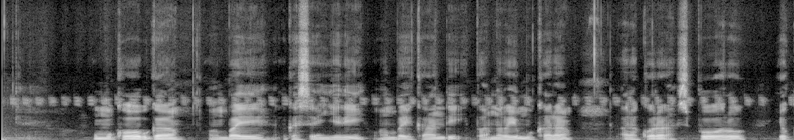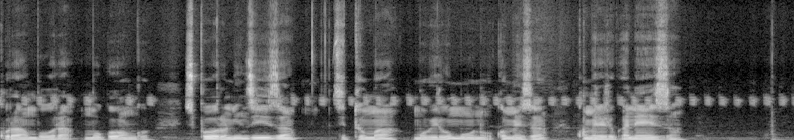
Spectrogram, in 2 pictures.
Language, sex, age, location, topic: Kinyarwanda, male, 25-35, Kigali, health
